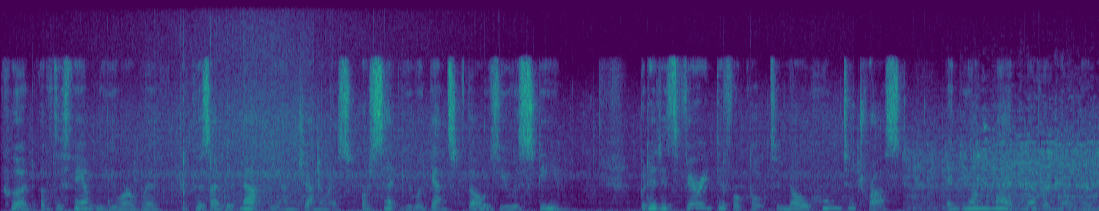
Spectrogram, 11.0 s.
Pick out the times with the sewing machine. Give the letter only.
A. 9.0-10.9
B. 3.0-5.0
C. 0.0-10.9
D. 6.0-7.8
A.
